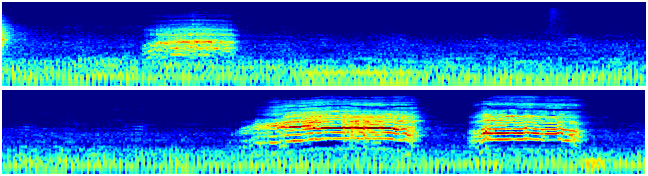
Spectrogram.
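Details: Pet macaw parrot laughing and talking while calling to its grandpa; one short raspy call, a pause, then two loud harmonic squawks near the end, over a steady low mechanical hum.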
